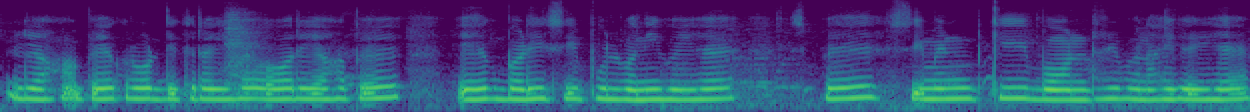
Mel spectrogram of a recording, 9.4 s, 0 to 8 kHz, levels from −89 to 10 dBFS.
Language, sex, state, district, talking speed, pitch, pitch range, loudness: Hindi, female, Jharkhand, Jamtara, 155 wpm, 245 Hz, 240-255 Hz, -20 LUFS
